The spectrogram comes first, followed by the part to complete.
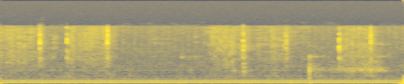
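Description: Near silence with a steady low electrical hum and faint, irregular clicks of a computer mouse while drawing animation frames.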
